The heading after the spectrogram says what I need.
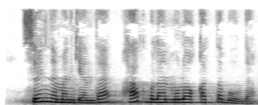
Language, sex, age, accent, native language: Uzbek, female, 25-34, Andijon, Uzbek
